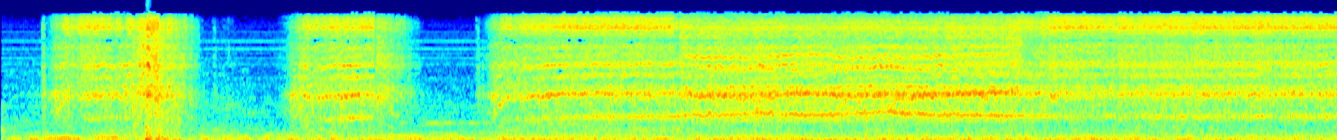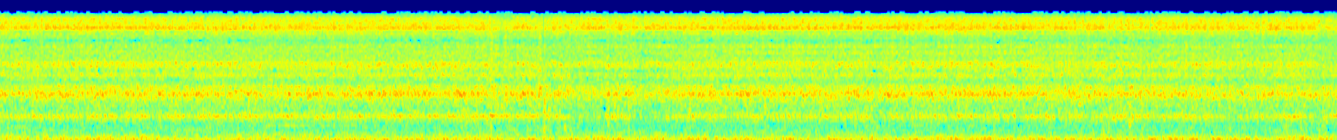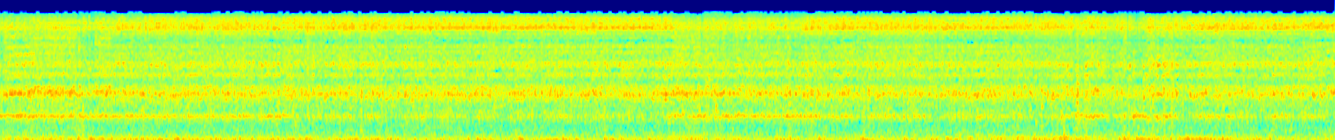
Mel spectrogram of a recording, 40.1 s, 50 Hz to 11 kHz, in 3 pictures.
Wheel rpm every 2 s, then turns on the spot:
90, 60, 70, 160, 160, 160, 160, 160, 160, 160, 160, 160, 160, 160, 160, 160, 160, 160, 160, 160.
none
